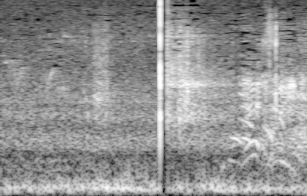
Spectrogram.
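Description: A metal baseball bat striking a pitched ball: one sharp crack about a second in, the sound of solid contact on a hit, over faint stadium background noise.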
